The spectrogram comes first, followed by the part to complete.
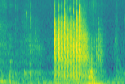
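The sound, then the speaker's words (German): A small die is rolled in a dice game and clatters across a hard tabletop in a quick burst of about a dozen rapid clicks that slow and fade over roughly a second, fairly loud, with no talking. “Wir machen das bei uns am Anfang immer mit einem Würfelspiel.”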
